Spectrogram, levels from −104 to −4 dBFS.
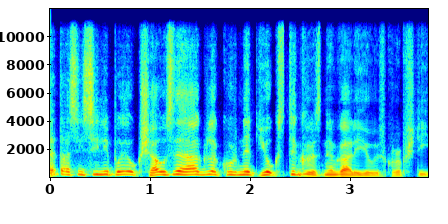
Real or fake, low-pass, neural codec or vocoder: fake; 10.8 kHz; codec, 16 kHz in and 24 kHz out, 0.9 kbps, LongCat-Audio-Codec, four codebook decoder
